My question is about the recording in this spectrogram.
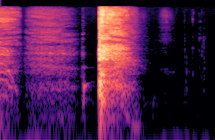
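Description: A man coughing twice into a close microphone: a short cough at the start and a louder, longer one about a second later.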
